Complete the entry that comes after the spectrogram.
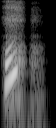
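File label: Vox Japanese; Cassandra; kingsraid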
